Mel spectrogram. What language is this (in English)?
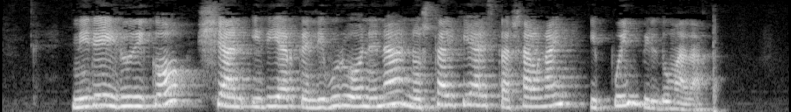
Basque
